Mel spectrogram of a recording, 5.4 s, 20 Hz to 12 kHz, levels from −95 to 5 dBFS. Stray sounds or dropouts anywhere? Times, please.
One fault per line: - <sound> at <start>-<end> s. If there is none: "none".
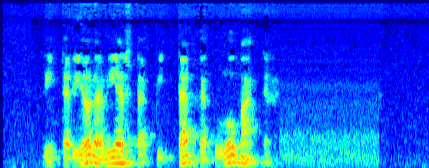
none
